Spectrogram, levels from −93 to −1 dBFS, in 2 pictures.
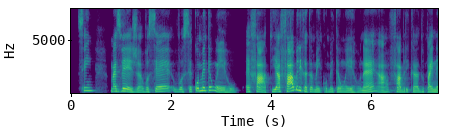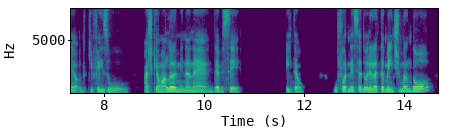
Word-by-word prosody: Sim, 275 -1 -6 0.3
mas 225 -2 -2
veja, 170 -9 +1
você 180 +6 -6
é 220 +2 -2
você 190 +1 -7
cometeu 275 +7 +1
um 290 - -4
erro, 145 - -6
é 185 - -3
fato, 175 -3 +1
e 195 - +2
a 195 - +4
fábrica 265 - +6
também 170 -3 -6
cometeu 170 +2 -8
um 160 -1 -9
erro, 150 0 -7
né, 175 +10 0
a 150 +3 -4
fábrica 165 -1 -3
do 165 +1 -11
painel 165 -4 -2
que 180 - -8
fez 170 -2 -3
o 165 +4 -7 0.3
acho 170 0 -3
que - - -3
é - - +3
uma 175 0 +2
lâmina, 175 -6 +6
né. 160 +1 -2
Deve 150 -1 -1
ser. 130 -2 -3 0.9
Então, 185 -3 -4 0.6
o 195 - -7
fornecedor, 200 0 +2
ela 165 -1 +3
também 175 0 +2
te 160 +6 -4
mandou, 215 +6 +3
175 Hz, 165 wpm, -22 LUFS, 160-205 Hz, 0.9 s, fábrica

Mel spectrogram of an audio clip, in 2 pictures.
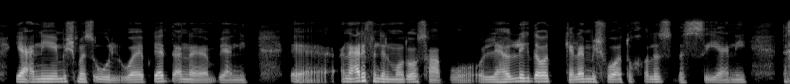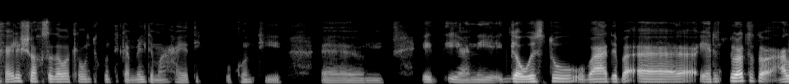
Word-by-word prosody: يعني 130 0 +3
مش 135 +1 -2
مسؤول، 115 -4 -2
وبجد 115 +7 0
أنا 105 -3 -1
ب - - -11
يعني، 105 0 -6 0.4
آآ، - - -6
أنا 130 -1 +2
عارف 150 +2 +5
إن 135 - 0
الموضوع 120 +1 0
صعب، 100 -5 -4
واللي 115 +2 -5
هاقوله 125 +3 +2
لِك 150 - +3
دوَّة 140 -1 +4 0.2
كلام 125 +3 +2
مش 125 - -2
في - - -4
وقته 115 0 0
خالص، 120 +2 -6
بس 105 - -6
يعني 110 +1 -6 0.3
تخيّلي 125 +4 -1
الشخص 135 -1 +1
دوَّة 125 0 +2
لو 120 - -2
أنتِ 125 - -13
كنتِ 120 -2 -10
كملتِ 115 +2 -5
مع 100 +1 -8
حياتِك 105 -2 -9 0.2
وكنتِ 110 -2 -11 0.6
آمم، 95 -1 -8 0.4
ات 110 - -2
يعني 105 -2 -4
اتجوّزتوا، 130 +3 +5 0.2
وبعد 125 +3 +3
بقى 130 - +2 0.6
يعني 125 +1 -1
أنتم 135 - -9
دلوقتي 155 0 +8
ع - - +7
على 130 - +2
120 Hz, 170 wpm, -23 LUFS, 105-130 Hz, 0.6 s, دلوقتي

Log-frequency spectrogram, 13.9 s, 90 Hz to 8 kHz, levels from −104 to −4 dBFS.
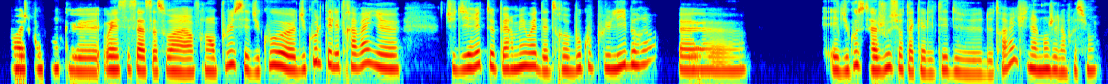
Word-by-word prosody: Ouais, 210 0 +5
je - - -11
comprends 210 0 -5
que, 180 -2 -1
ouais, 200 -1 +6
c'est 205 +1 -6
ça, 190 -1 +5
ça 175 -1 -1
soit 185 +1 +3 0.2
un 175 - 0
frein 185 0 -5
en 180 - +2
plus, 245 +3 +2
et - - +1
du 180 0 -6
coup, 255 +7 +1
heu, 200 -4 +5
du 205 +2 -3
coup, 300 - 0
le 290 - -1
télétravail, 245 +1 +1
heu, 210 -1 +2 0.6
tu 210 - -4
dirais, 220 +5 +3
te 250 -2 0
permet, 210 +2 +1
ouais 240 0 +3
d'être 190 +1 -2
beaucoup 215 +5 -3
plus 215 0 -4
libre, 250 +4 +1 0.5
heu, 195 - -1 1.1
et 195 -2 +1
du 190 +2 -3
coup, 260 - 0
ça 200 -5 +3
joue 200 +4 +1
sur 210 -2 -1
ta 175 - 0
qualité 175 +2 -4
de 165 -2 -6
de 155 0 -9
travail, 300 - -2
finalement, 205 -5 +1
j'ai 195 -1 -1
l'impression? 190 +2 -3
200 Hz, 200 wpm, -21 LUFS, 185-225 Hz, 1.1 s, ouais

